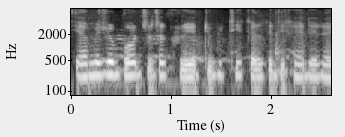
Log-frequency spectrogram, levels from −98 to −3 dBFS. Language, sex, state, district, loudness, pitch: Hindi, female, Arunachal Pradesh, Longding, -17 LUFS, 215 Hz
